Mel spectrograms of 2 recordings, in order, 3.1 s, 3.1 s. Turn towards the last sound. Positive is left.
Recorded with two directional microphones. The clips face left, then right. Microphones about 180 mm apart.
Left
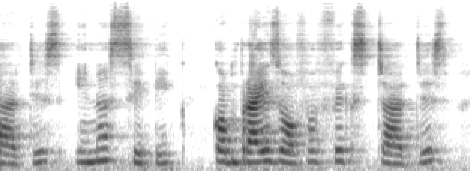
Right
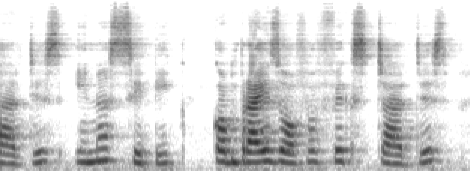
turn(degrees=-20)  # may be behind; listen again after turning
